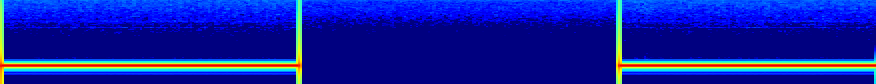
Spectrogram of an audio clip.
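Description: A steady mid-pitched electronic tone sounds for about two seconds, cuts to silence for two seconds, then returns at the same loud, unchanging pitch, the intermittent emergency alarm of the Southhook LNG Terminal at Milford Haven.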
